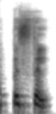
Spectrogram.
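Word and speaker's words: pistil: root बोलते हैं junk पिस्टल को बोला जाता है या पिसल वैसे इसका जो प्रोनंसिएशन है वो पिस्टल नहीं पिसल होगा ओके इसमें टी साइलेंट है झाऊ झाऊ बोलते हैं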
